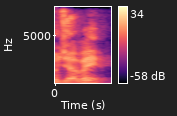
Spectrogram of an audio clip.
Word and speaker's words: Yahvé: Entonces ese tetragama se pronuncia como Yahvé, pero quiero decir, no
